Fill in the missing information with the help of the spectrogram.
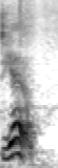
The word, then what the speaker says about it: Dalziel: Similarly, the Scottish surname spelled D-A-L-Z-I-E-L, pronounced D-L. So the Z isn't a Z. It's holding the space where...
